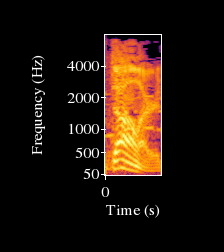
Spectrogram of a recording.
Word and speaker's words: Dollar: Buzz I didn't it's dollar Johnny dollar dollar huh yeah rhymes with collar I always like to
